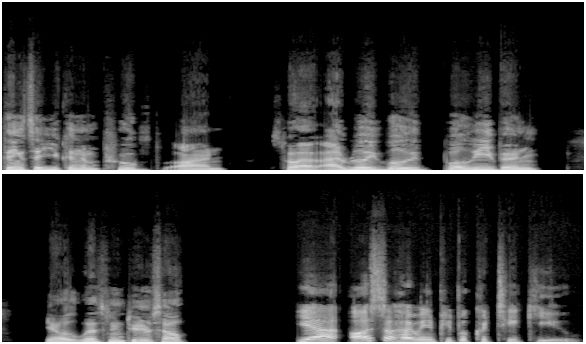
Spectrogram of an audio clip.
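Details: Adult male with a speech impediment who says he stutters, more so when talking with his mother than with most people; stuttering.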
